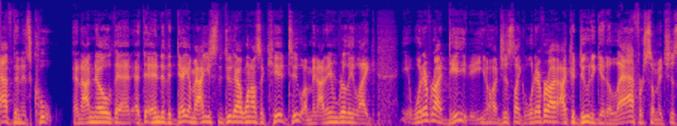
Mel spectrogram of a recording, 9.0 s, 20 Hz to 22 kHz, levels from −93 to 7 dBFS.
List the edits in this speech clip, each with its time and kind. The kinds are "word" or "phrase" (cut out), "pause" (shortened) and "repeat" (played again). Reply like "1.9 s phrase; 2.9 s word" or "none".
none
